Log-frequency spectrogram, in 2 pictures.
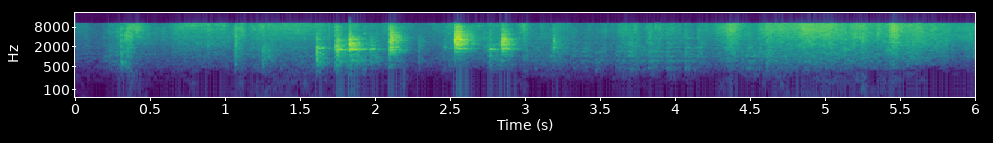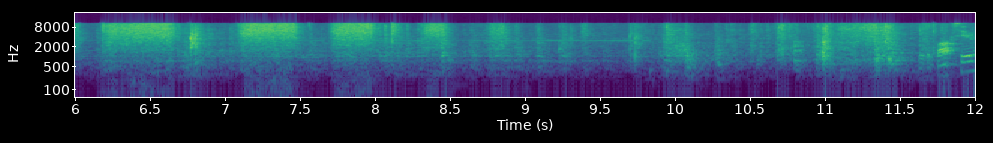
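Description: Cardboard box flaps and packaging being pulled and handled: a continuous scraping and rustling of cardboard and plastic wrap, with many sharp crackles and a few short squeaks.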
